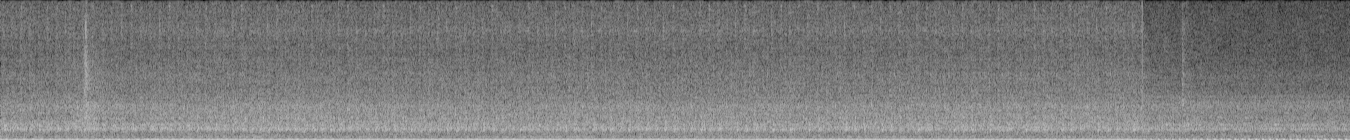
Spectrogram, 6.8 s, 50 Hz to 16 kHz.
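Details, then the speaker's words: Mitsubishi Evo X, first start after over 2 years with a brand-new engine, fuel pump fed through a jumped relay: low, steady idle without knocks or misses, good oil pressure and AFR, slight smoke possibly coolant; idling well. "but it is idling good and it sounds good"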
